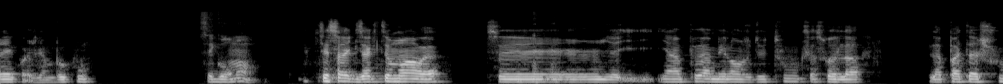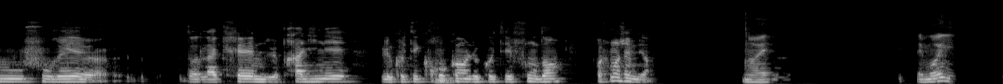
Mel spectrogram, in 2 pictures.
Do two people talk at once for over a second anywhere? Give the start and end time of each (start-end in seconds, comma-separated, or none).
none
